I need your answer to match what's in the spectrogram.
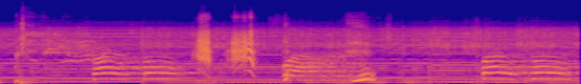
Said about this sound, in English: Oh, you gotta get that chirp in the fucking beginning.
